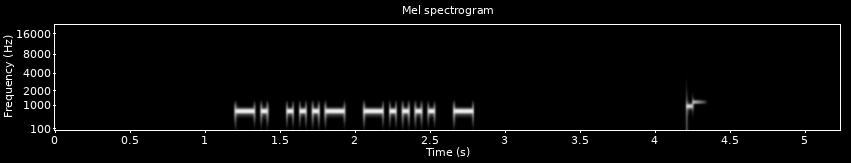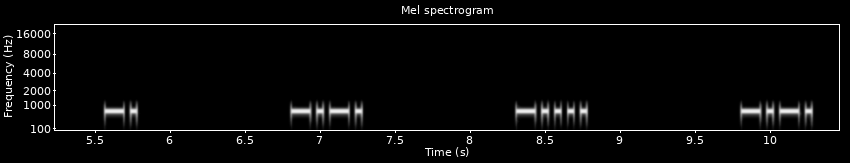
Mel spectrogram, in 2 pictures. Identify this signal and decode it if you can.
Morse code, heard as a keyed tone, about 28 wpm, spaced as for 12 wpm, 700 Hz. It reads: NV6T NC6C
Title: USA Call Signs - 4 Characters - 8x Character Spacing - 28wpm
